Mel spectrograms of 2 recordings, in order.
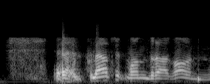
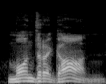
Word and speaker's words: Mondragón: do you pronounce mandrian mandron with the accent on the last syllable mandron okay and mandron mandron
